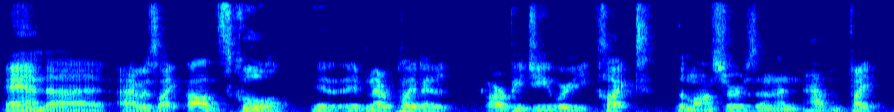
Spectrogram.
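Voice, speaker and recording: A man's voice: on the low side, moderate pace, fairly bright tone, slight background noise. A man co-hosting a casual podcast, telling rambling, joking stories peppered with swearing. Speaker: podcast co-host.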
